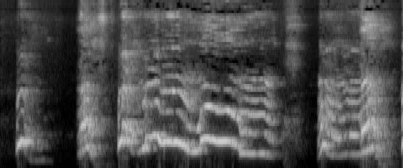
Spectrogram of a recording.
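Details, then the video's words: Short bout of "talk" from Liza, an Alaskan Malamute, and TJ, a Golden Retriever, performed for their owner during ironing: two clipped yelps, then a sustained wobbling howl that swoops up and down, ending in fresh sharp calls. "Alaskan Malamute and Golden Retriever are entertaining their hu-mum"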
